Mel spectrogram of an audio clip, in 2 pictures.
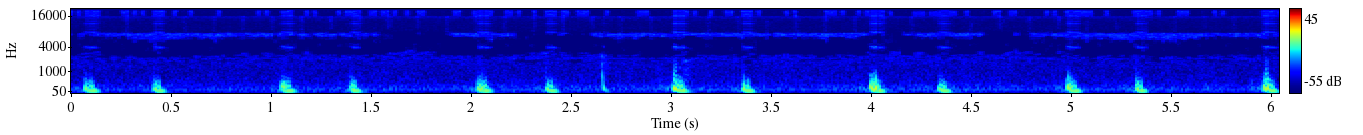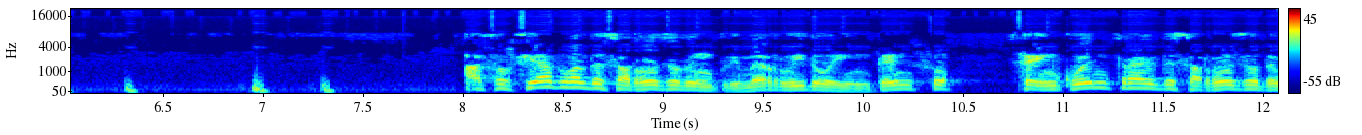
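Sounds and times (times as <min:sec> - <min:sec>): heartbeat: 0:00.0 - 0:07.5
steady low hum: 0:00.0 - 0:12.0.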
